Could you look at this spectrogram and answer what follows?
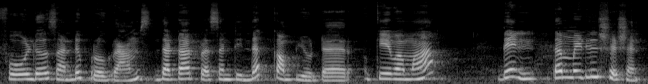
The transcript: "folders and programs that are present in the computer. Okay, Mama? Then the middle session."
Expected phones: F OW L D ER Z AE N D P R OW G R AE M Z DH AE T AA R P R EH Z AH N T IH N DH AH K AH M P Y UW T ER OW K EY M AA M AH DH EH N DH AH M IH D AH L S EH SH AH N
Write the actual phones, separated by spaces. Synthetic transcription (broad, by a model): F OW L D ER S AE N D P R OW G R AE M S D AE T AA R P R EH S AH N T IH N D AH K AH M P Y UW T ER OW K EY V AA M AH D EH N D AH M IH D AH L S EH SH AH N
